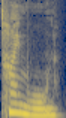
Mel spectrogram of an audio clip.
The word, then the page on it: timeworn: British English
